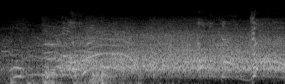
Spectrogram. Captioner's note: crowd exclaiming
